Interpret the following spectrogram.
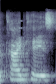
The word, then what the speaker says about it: Akaike: a a k okay so it was created by uh hero tagu akaike um and so yeah so akai k's information criteria is what that aic's stands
